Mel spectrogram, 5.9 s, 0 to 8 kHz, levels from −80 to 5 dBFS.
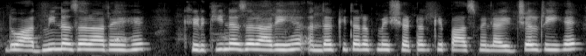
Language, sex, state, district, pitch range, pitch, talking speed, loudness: Hindi, female, Madhya Pradesh, Bhopal, 235-255 Hz, 240 Hz, 235 wpm, -13 LUFS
